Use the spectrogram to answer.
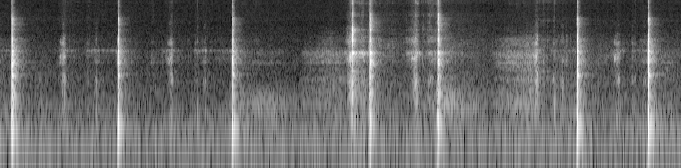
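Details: Lotus Elite Stromberg carburetor, rear carb with a new diaphragm, piston lifted all the way up and released: sharp single clicks as it drops back fast with no lag; the earlier delay was the diaphragm, now sealing properly.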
